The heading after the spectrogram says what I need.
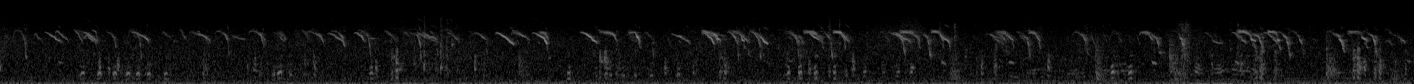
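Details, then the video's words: Continuous chorus of chickens: dozens of high, piercing, falling peeps overlapping throughout, with occasional lower clucks and brief louder squeaks. "Chicken Sounds Noises Hens Clucking Roosters Crowing"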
